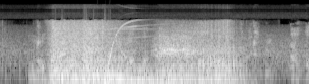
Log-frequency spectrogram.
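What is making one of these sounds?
A cheerful jingle plays with chimes.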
